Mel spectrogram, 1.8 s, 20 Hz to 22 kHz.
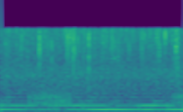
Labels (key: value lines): label: biophony, midshipman
recorder: SoundTrap 500

label: biophony, croak
recorder: SoundTrap 500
